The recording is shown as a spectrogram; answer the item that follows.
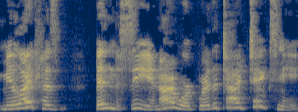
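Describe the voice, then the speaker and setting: A woman's put-on character voice, high-pitched and gruff, at a moderate pace. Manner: scowling, gruff.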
